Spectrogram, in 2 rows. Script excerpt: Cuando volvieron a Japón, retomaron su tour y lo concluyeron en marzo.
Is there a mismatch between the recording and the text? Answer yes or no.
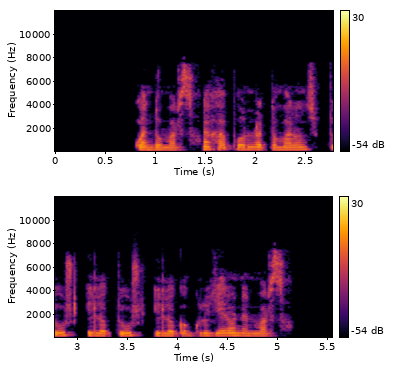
yes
